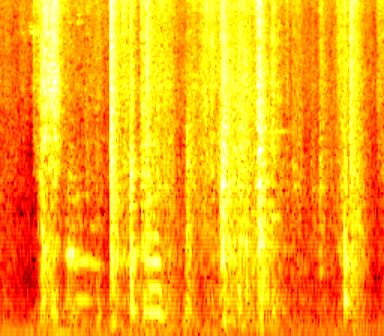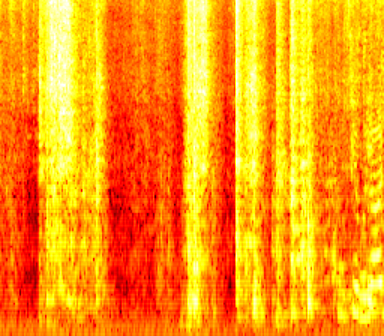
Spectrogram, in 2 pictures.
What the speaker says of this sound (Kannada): ನೋಡಿ ಫ್ರೆಂಡ್ಸ್, ಅಕ್ಕಿ ಹಾಕೊಂಡಿದ್ದನ್ನು ಮಿಕ್ಸ್ ಮಾಡ್ತಾ ಇದ್ದಾರೆ.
